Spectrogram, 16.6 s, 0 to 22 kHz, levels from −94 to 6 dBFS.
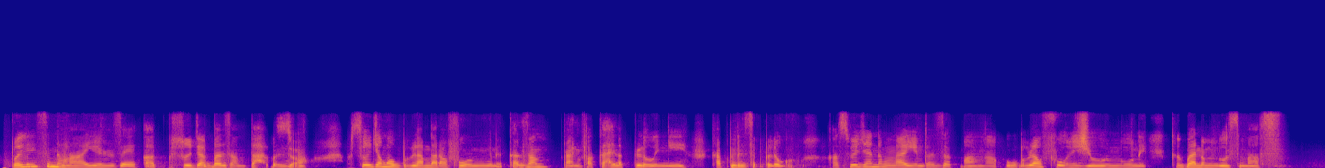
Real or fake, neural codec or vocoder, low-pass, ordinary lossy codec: fake; codec, 16 kHz, 1 kbps, X-Codec, HuBERT features, trained on general audio; 7.2 kHz; MP3, 96 kbps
